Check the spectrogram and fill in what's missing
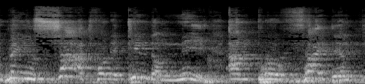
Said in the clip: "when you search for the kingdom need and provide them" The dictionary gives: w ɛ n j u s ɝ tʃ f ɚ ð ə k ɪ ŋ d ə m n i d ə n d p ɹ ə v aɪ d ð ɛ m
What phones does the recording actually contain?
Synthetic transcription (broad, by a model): w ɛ n j u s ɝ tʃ f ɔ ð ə k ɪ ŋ d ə m n i d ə n p ɹ ə v aɪ d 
